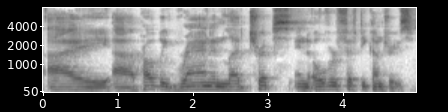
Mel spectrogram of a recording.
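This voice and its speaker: Very slowly and in a flat monotone, a man with a Spanish accent speaks at a fairly low pitch and very even loudness, with noticeable background noise and audible room echo. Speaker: tour guide and photographer. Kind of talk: interview.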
